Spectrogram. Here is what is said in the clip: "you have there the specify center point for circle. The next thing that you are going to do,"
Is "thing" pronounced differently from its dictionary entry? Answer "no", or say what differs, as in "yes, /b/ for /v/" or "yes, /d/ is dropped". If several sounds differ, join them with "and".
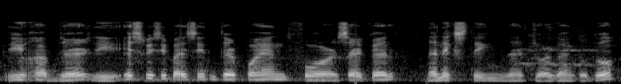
yes, /t/ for /θ/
